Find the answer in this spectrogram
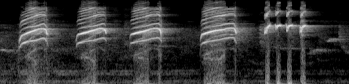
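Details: White-rumped shama song, loud and forceful, with four bright buzzy high phrases followed by a quick run of four sharp clicking notes.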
